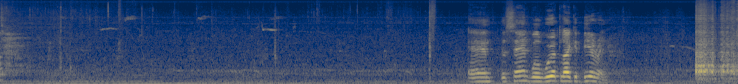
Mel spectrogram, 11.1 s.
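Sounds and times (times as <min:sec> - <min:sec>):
bird chirps: 0:00.7 - 0:06.2.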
